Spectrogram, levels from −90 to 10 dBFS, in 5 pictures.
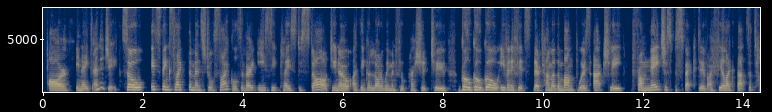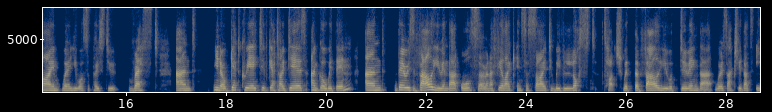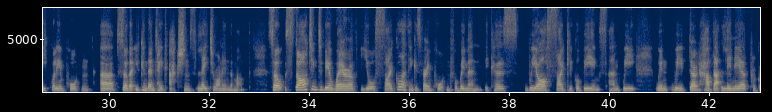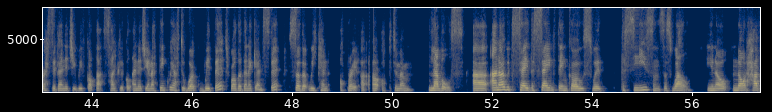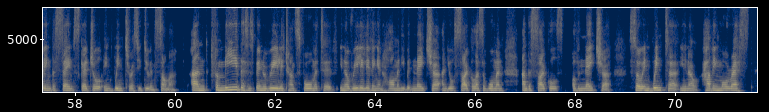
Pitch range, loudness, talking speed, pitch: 185-210 Hz, -25 LUFS, 190 wpm, 195 Hz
